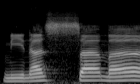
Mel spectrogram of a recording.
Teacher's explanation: harakat dan ini yang paling penting ketika setelah dipanjangkan mimnya minasama di akhirnya suara direm suara diputus dihentikan bunyinya tidak dihabiskan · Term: mad wajib muttasil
